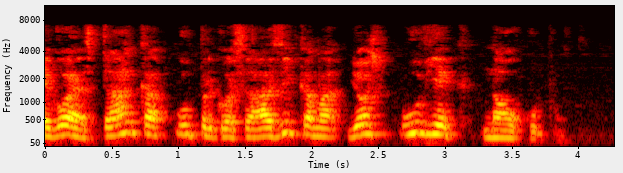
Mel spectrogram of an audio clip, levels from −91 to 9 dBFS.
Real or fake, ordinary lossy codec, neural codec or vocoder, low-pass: real; MP3, 64 kbps; none; 7.2 kHz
